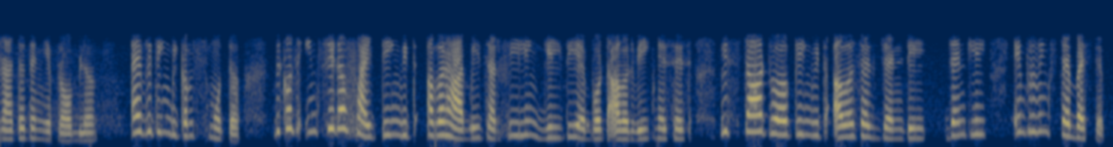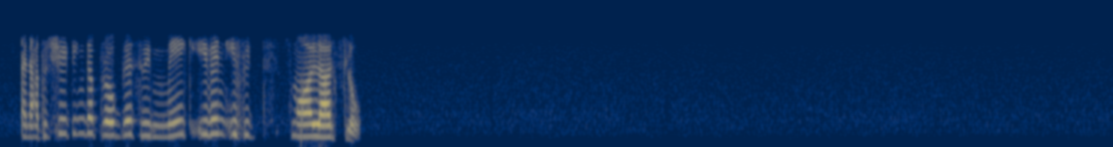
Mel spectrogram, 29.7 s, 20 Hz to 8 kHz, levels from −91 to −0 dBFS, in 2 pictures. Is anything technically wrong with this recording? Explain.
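Yes. The speech has two faults: a faint echo leak near the start and several short packet losses bridged by pitch repetition.

Echo leak occurs at 0.2 to 0.38 s, 0.71 to 0.76 s and 1.35 to 1.58 s. A delayed copy of the speech, trailing it by 181 ms, surfaces in brief scraps at a very low level, roughly 40 dB under the direct sound. The likely cause is a far-end loudspeaker whose echo canceller left some of the microphone pickup in place, so that residue was sent back down the line.

Packet loss with pitch repetition appears six times. There are 20 ms gaps at 1.20, 5.80, 8.76 and 18.86 s, each consistent with one missing packet, and 40 ms gaps at 21.38 to 21.42 s and 23.72 to 23.76 s. In each case the receiver filled the hole by repeating the last pitch period. The short gaps come across as a slight buzzy hold on the sound. The longer two carry the held tone further before the signal resumes.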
